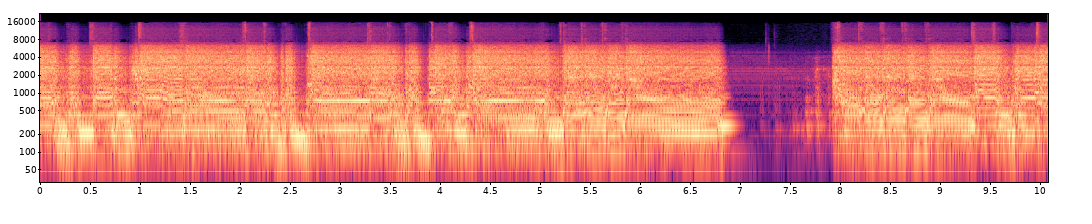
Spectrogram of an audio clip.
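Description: Distorted electric guitar played through Friedman overdrive and boost pedals into a vintage blackface amp head: chunky chord riffing with sharp pick attacks. It stops for about a second some seven seconds in, then starts again.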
